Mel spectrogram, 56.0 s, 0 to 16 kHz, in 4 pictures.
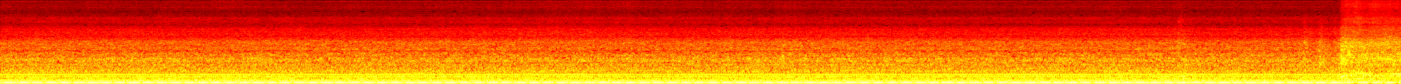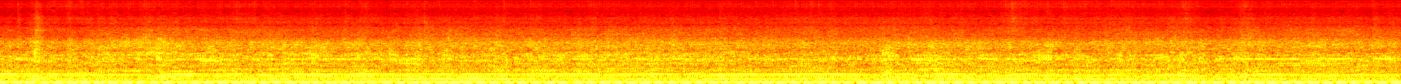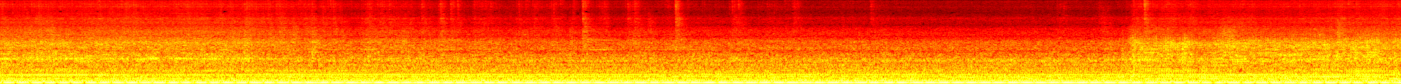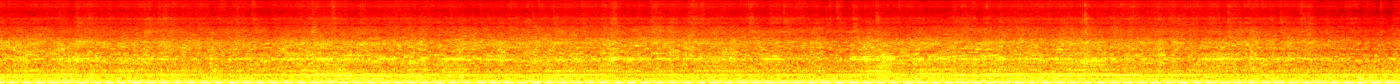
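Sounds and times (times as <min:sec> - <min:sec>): wood chipper engine hum: 0:00.0 - 0:56.0
rough high-pitched chipping noise: 0:13.4 - 0:36.2, 0:39.0 - 0:56.0.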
